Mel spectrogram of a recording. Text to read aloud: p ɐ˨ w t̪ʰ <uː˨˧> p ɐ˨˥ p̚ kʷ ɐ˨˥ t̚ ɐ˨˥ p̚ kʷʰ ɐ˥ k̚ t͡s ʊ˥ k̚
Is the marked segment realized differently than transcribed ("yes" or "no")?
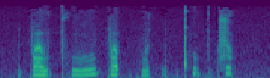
yes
